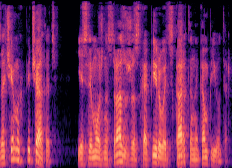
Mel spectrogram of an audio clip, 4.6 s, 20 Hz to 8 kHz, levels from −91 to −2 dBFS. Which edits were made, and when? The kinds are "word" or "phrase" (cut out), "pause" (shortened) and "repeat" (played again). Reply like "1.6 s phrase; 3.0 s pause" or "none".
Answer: none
